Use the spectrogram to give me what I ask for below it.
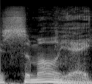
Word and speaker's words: sommelier: Ah, so you are a sommelier. Did I say it right? Sommelier? – That is correct.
